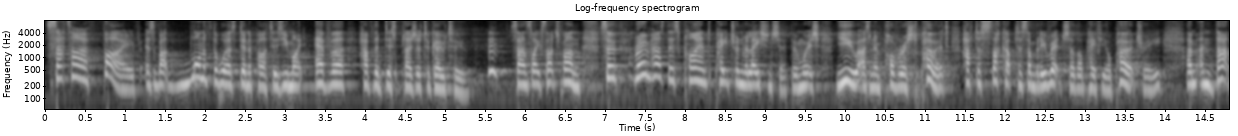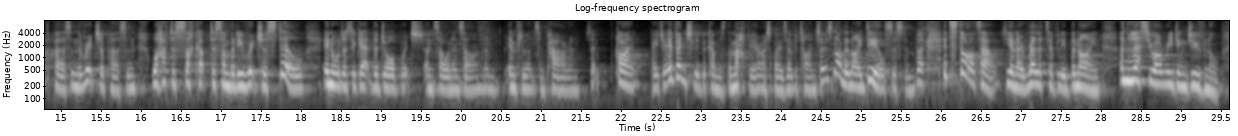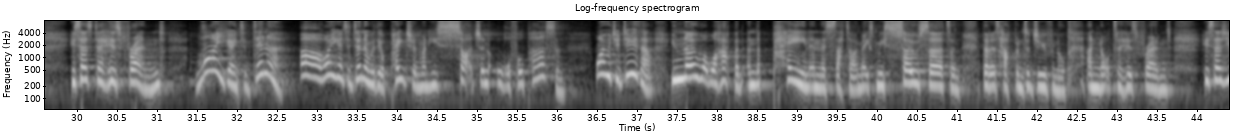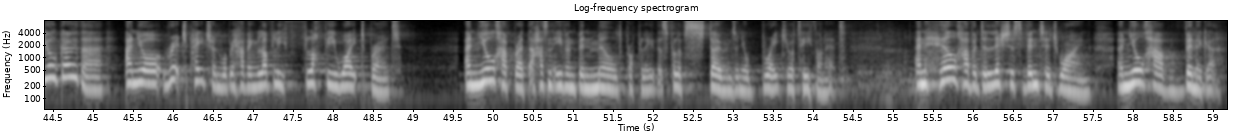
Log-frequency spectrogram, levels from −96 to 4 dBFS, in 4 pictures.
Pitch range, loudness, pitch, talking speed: 190-245 Hz, -24 LUFS, 215 Hz, 220 wpm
